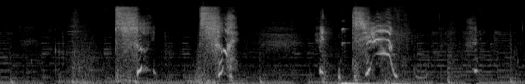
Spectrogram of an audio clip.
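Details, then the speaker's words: Streamer sneezing repeatedly during a live stream, with three sharp, explosive sneezes in a row, each preceded by a quick intake. Said "I keep sneezing" and apologized, over background music. "I keep sneezing."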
